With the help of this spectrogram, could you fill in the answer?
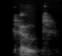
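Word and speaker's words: Toht: By the way his name is spelled doesn't mean death, but the way his name is said means death. Tote.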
